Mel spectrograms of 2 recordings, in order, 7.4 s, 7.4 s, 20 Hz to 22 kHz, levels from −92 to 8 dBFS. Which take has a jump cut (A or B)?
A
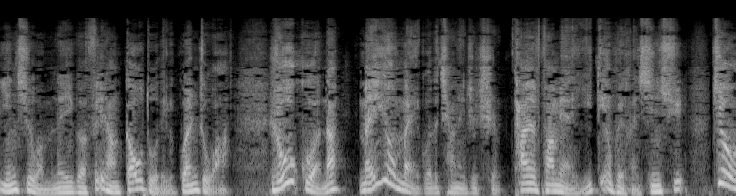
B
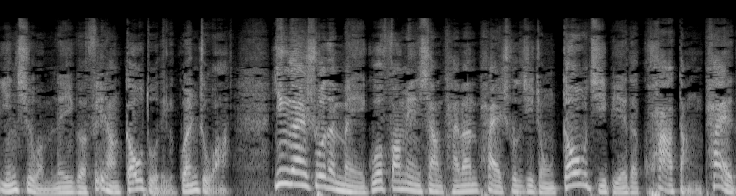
A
